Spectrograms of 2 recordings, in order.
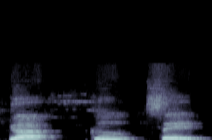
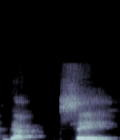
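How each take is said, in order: First: Gakusei very slowly as "ga, ku, se, i"; syllable by syllable. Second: Gakse as two beats, "gak-see", long e; read with silent u. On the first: Teacher spelling out a vocabulary word, syllable by syllable. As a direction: separate every syllable of gakusei, sounding u and i. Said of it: "ada kata". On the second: Teacher giving the word's real reading, silent u. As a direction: drop the u and lengthen the e in gakse. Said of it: "Ini dibacanya gakse". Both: Shown as a demonstration.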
